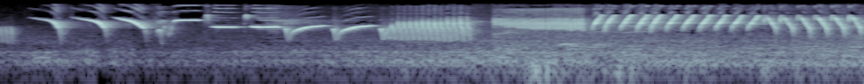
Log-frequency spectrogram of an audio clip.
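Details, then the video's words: Canary in lively continuous song, used as a lure for other canaries: swooping whistles and flat tones, two harsh buzzy stretches, then a fast, even rattling trill to the end. "Kenari Gacor Mewah Langsung Nyaut Gacor Dor Di Pancing Kenari Ini Bikin Emosi || Voice of Canary"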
